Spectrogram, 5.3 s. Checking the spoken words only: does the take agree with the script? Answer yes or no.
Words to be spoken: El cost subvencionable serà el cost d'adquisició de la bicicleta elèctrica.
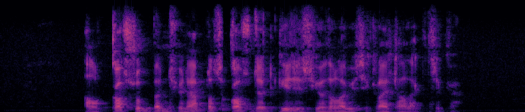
no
